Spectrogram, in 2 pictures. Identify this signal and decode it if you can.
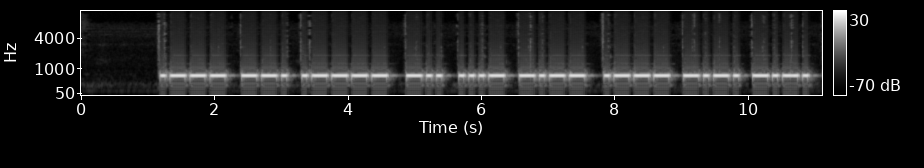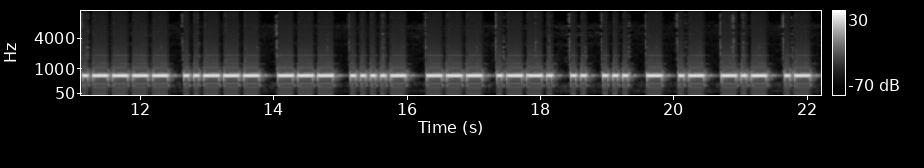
Morse code, heard as a keyed tone, about 16 wpm, 650 Hz. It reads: JG1DVY JCC 12O4 OP IS TAKA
